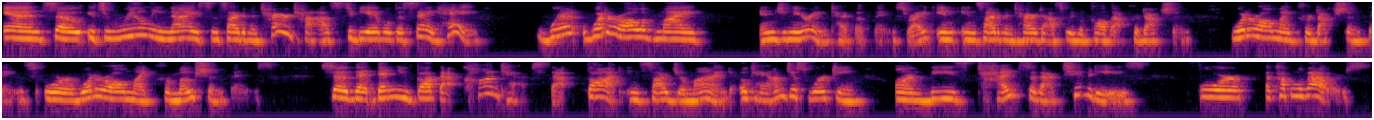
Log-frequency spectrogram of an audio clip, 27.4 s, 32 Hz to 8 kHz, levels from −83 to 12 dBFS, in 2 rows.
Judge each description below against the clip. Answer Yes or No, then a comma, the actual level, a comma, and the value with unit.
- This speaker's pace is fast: No, average, 165 wpm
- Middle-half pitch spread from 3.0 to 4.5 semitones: Yes, average, 3.9 semitones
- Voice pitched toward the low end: No, high, 210 Hz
